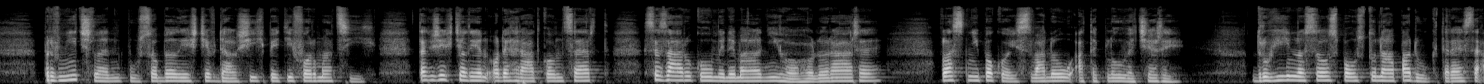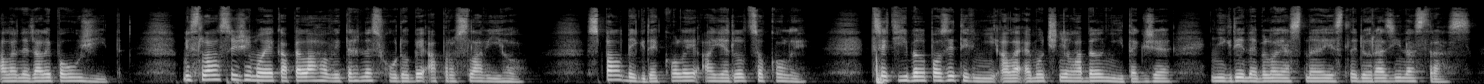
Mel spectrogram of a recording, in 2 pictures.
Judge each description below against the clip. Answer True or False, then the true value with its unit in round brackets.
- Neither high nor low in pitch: True (160 Hz)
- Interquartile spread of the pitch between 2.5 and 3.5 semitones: True (2.9 semitones)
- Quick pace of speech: False (130 wpm)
